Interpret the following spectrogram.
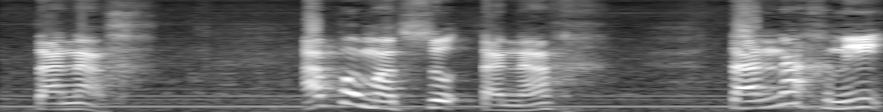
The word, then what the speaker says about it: Tanakh: Ejaan dia T A N A K H T A N A K H tanah.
